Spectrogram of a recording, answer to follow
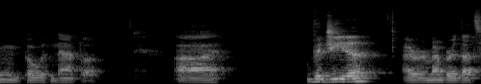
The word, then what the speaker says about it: Vegeta: Vegeta. I remember that's how it's pronounced because I watched Dragon Ball Z at some point.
